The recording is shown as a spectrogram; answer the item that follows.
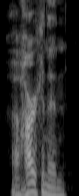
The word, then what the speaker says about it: Harkonnen: Throwing that syllable in there. Harkonnen.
